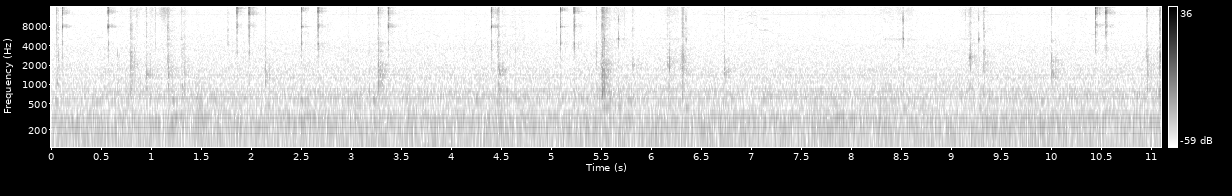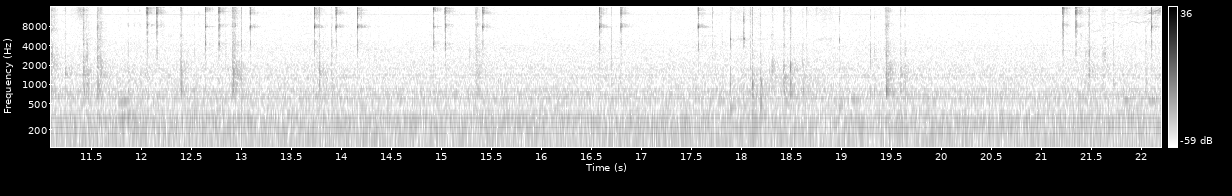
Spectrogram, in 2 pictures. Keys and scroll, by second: 1.2 ctrl+Tab, 11.5 ctrl+Tab.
